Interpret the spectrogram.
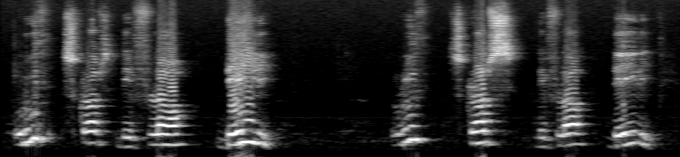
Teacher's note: daily is the word in the sentence that is emphatically stressed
